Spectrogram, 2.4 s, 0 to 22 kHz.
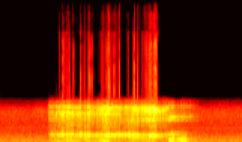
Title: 10yr old me snoring loud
